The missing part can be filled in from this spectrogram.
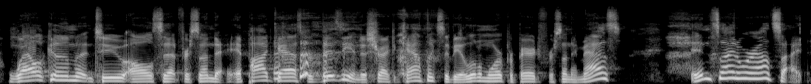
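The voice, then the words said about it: Hoarse, low sultry voice. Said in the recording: “I like your sultry tones today ... I'm losing my voice a little bit ... you sound like you're a radio host for jazz”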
